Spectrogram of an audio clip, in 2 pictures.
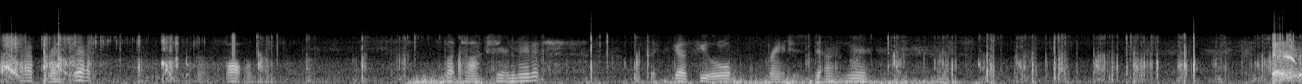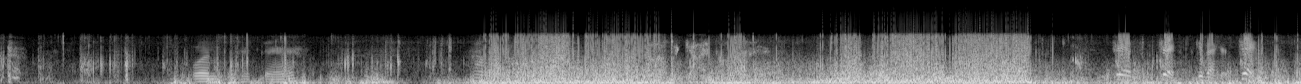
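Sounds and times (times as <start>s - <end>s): footsteps crunching on snow: 0.0s - 7.1s, 7.8s - 19.2s
wind buffeting microphone: 0.0s - 26.0s.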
